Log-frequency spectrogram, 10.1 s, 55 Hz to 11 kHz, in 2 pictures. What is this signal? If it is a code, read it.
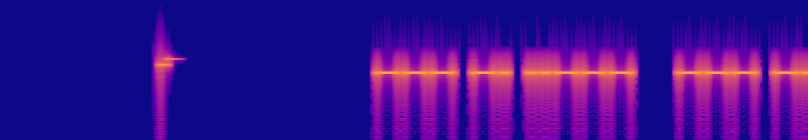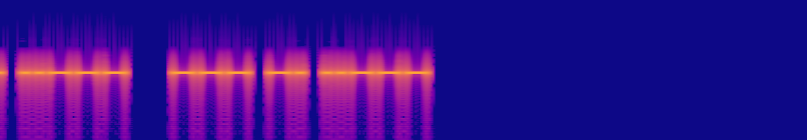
Morse code, heard as a keyed tone, about 28 wpm, 700 Hz. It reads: ON2 ON2 ON2
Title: Callsign Prefixes for Top 25 DXCC - Repeated 3x - 28wpm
